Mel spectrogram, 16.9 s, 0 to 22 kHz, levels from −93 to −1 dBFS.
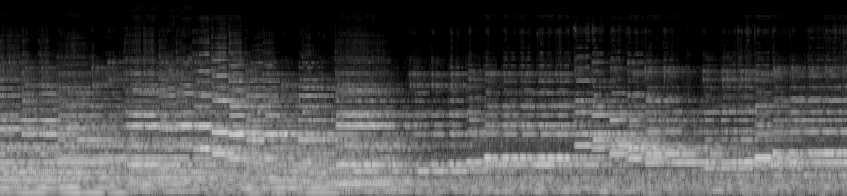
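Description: No technical faults can be heard anywhere in the recording; the signal stays steady and intact throughout.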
